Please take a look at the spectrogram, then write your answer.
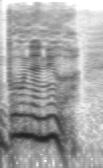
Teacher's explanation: The first and last A become the schwa sound.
